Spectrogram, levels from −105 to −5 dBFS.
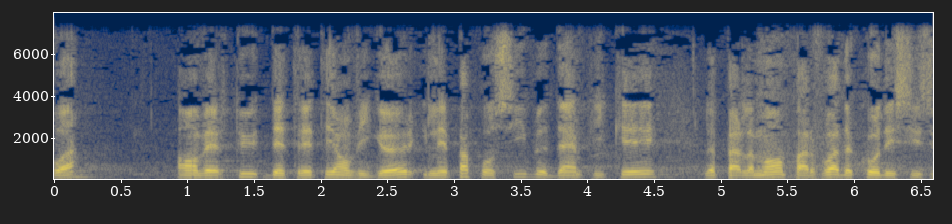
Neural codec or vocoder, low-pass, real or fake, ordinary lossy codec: none; 7.2 kHz; real; none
